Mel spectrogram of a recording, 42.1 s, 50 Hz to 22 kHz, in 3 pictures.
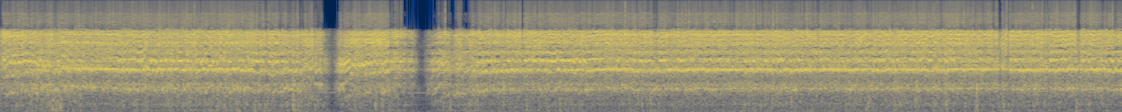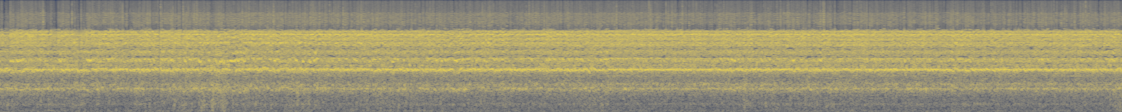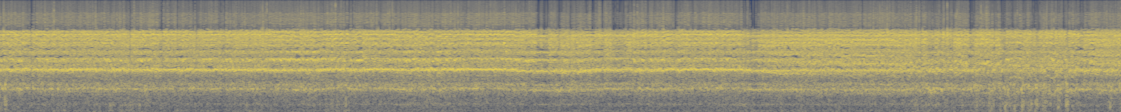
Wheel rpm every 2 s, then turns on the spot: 220, 200, 110, 210, 230, 230, 240, 230, 240, 230, 230, 230, 230, 230, 240, 230, 220, 220, 230, 210, 210.
none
